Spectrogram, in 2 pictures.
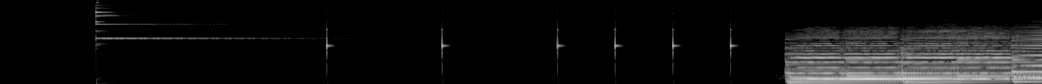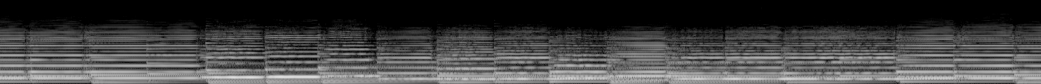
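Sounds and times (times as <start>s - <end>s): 
alto playing French folk song: 7.9s - 20.8s.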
